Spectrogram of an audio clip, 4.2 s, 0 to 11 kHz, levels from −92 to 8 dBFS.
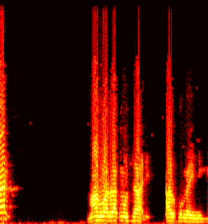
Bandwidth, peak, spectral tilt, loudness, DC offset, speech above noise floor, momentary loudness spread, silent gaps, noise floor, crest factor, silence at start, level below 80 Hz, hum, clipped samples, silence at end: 10 kHz; 0 dBFS; -5 dB/octave; -10 LUFS; under 0.1%; 45 dB; 8 LU; none; -55 dBFS; 12 dB; 0 s; -42 dBFS; none; 0.6%; 0 s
